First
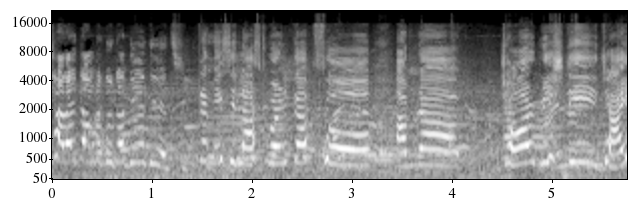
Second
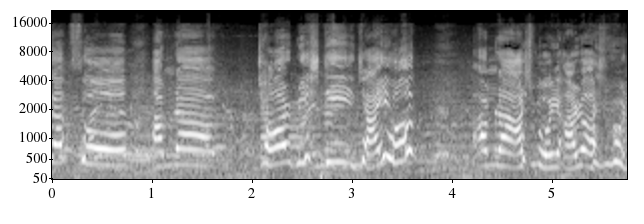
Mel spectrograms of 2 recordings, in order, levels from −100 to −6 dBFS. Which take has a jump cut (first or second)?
first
